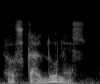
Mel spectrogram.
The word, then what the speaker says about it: euskaldunes: Con actores euskaldunes.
